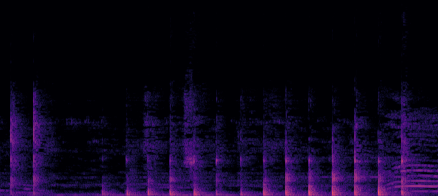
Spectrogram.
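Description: Small wooden toy mallet tapping rapidly at a dig-kit excavation block: a couple of light taps, then a steady run of about four or five sharp knocks a second that grow louder toward the end.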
